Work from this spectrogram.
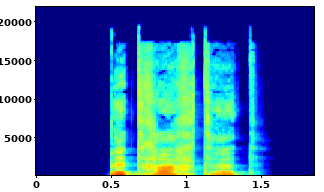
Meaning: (verb) past participle of betrachten; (adjective) considered, regarded; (verb) inflection of betrachten: 1. third-person singular present 2. second-person plural present
- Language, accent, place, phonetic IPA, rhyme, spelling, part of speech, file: German, Germany, Berlin, [bəˈtʁaxtət], -axtət, betrachtet, verb, De-betrachtet.ogg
